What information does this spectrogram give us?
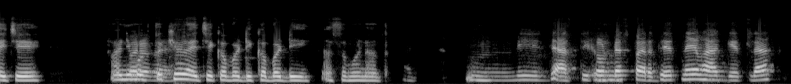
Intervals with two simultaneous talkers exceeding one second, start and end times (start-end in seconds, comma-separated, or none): none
